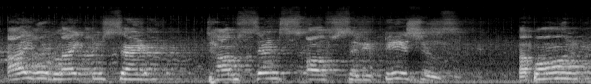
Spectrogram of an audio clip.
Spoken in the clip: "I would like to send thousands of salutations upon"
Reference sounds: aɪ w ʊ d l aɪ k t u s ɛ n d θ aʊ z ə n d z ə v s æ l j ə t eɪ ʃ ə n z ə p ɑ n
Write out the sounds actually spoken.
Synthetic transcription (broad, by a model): aɪ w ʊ d l aɪ k t u s ɛ n d t aʊ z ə n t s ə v s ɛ l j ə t eɪ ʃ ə n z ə p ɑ n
